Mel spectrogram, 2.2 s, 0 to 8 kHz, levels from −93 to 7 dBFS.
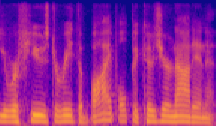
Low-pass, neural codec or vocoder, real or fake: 7.2 kHz; codec, 16 kHz, 0.8 kbps, ZipCodec; fake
